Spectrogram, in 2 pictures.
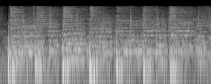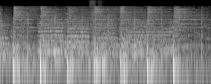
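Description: Brass band music with a steady drum beat, about two beats a second.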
